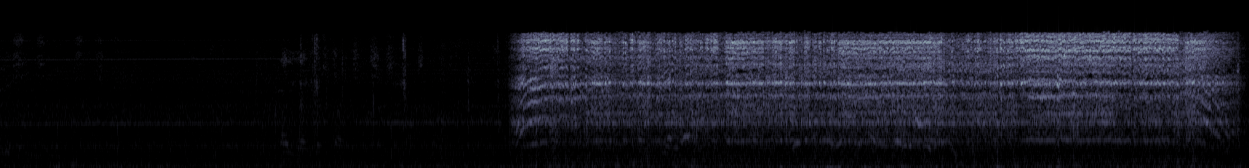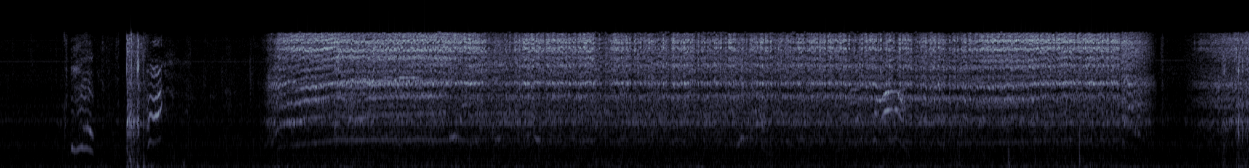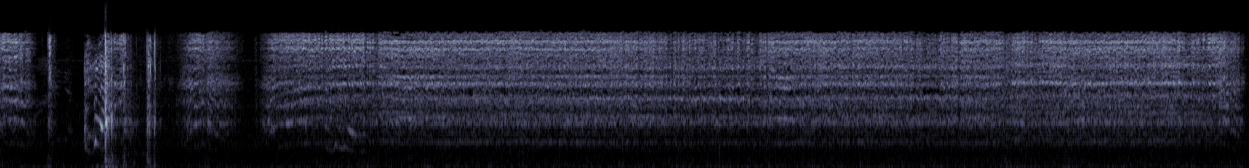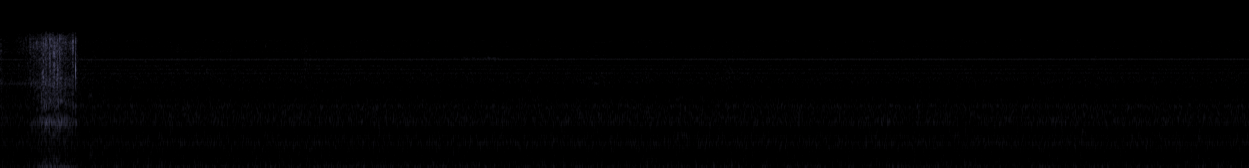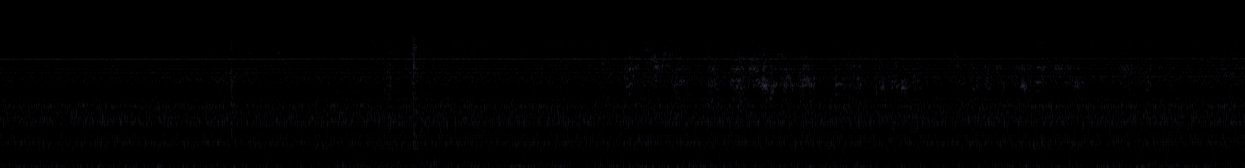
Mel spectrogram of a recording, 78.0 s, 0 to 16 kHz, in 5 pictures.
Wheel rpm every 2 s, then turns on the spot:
0, 0, 10, 120, 160, 160, 160, 100, 0, 60, 160, 160, 160, 160, 130, 0, 10, 90, 160, 150, 150, 160, 160, 60, 0, 0, 0, 0, 0, 0, 0, 0, 0, 0, 0, 0, 0, 0, 0.
46-48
